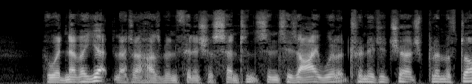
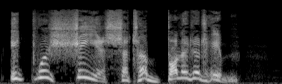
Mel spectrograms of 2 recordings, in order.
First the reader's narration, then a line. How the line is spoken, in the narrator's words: cried Mrs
